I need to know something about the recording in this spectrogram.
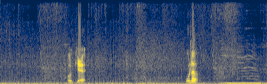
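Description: A gun fires loudly.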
